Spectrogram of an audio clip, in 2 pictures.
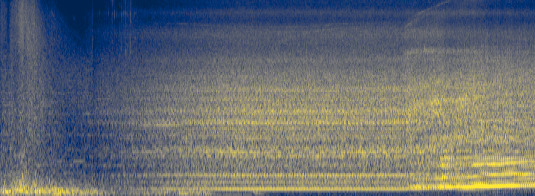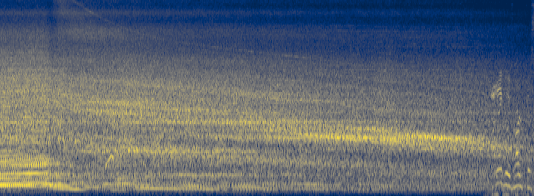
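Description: Ford Powerstroke diesel making a fueled dyno pull, a loud sustained engine roar that climbs in pitch through the middle and holds near, with voices talking over it.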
